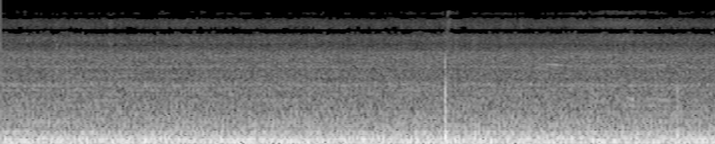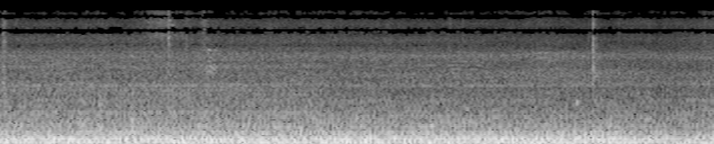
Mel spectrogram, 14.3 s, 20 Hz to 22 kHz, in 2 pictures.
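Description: Steady low rumble inside a parked Airbus A320 cabin, its air-conditioning running, with one sharp click about four and a half seconds in.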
